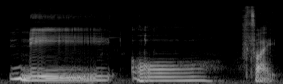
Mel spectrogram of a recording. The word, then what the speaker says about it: neophyte: neophyte we'll fight okay listen knee oh fight put your fingers under your chin kneel fight put your fingers in kneel all fight wait just let's say it's slower oh fight it's a new word isn't it knee oh fight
